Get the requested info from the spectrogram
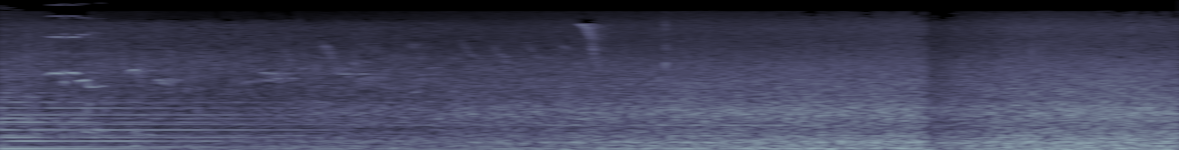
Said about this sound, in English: It's pouring rain, but it doesn't sound like it. It just sounds like hissy noises. That's disappointing.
